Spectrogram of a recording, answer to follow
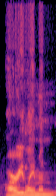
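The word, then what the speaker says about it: Ari Lehman: this guy um what's his name Ari Layman Ari Layman yeah that's how you say it uh he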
